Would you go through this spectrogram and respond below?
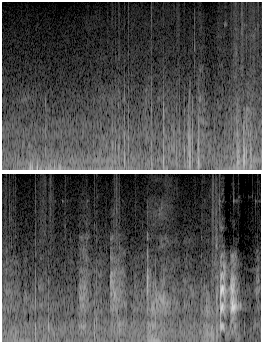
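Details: Bernese Mountain Dogs Minnie and Bear at play in snow: soft scuffling and low grumbles lead up to a sudden pair of sharp, loud barks near the end.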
